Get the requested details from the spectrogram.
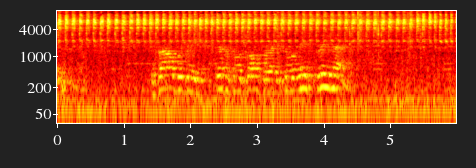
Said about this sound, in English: This is the birds.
